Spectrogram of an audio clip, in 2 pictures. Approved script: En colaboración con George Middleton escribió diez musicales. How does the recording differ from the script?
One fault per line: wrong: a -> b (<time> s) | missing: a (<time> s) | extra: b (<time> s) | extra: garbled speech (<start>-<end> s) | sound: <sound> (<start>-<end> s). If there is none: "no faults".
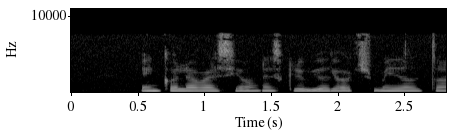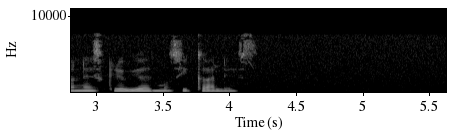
wrong: con -> escribió (1.5 s)
missing: diez (3.4 s)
